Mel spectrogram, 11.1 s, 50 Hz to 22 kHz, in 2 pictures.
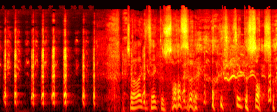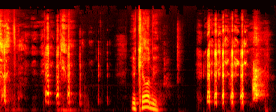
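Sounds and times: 
laughter: 0.0s - 7.8s, 9.5s - 10.7s
speech: 2.6s - 5.8s, 8.2s - 8.9s
dog barking in sharp yaps: 10.6s - 11.0s.

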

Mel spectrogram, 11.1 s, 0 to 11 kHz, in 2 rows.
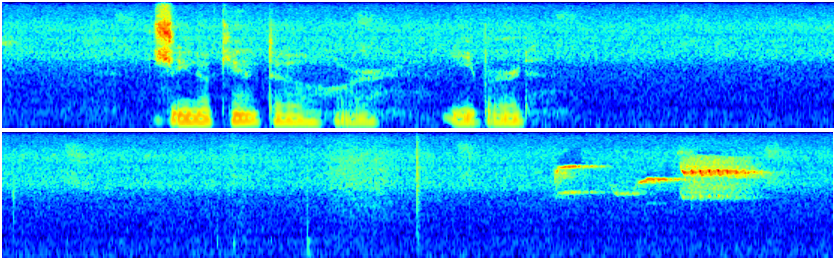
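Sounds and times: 
steady background hiss: 0.0s - 11.0s
speech: 1.0s - 3.6s
Eastern Towhee song with two clear notes and a trill: 8.6s - 10.8s.

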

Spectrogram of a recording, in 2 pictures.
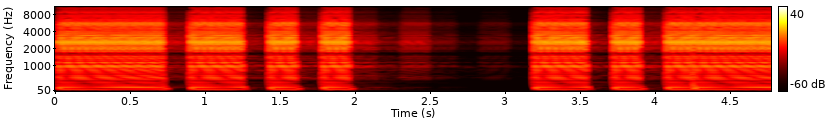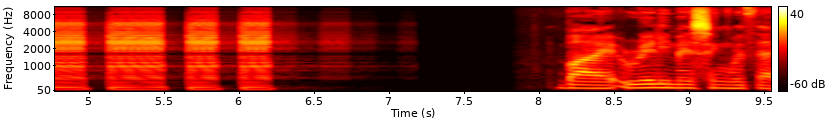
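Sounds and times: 
harsh buzzing distorted synthesizer tone: 0.0s - 2.4s, 3.2s - 6.8s
speech: 8.2s - 9.5s.

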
